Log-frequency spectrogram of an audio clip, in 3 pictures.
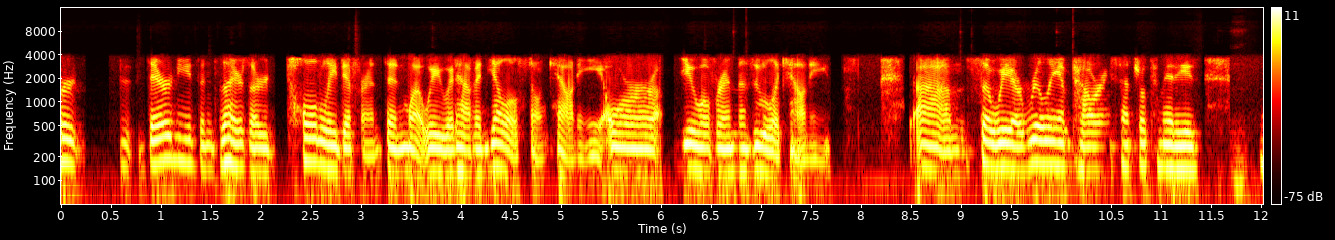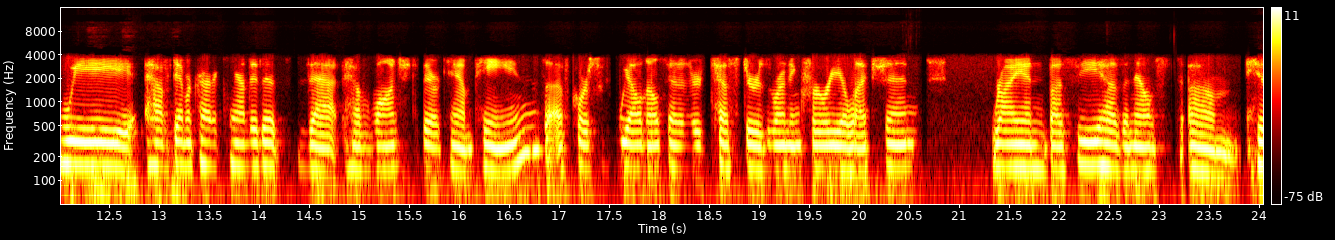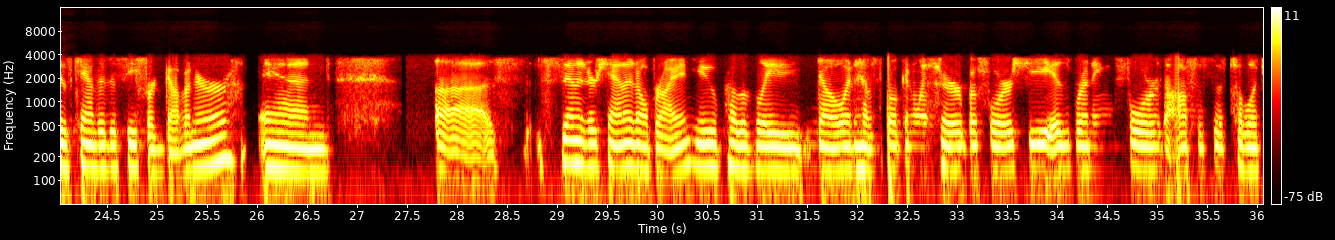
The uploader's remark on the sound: We had open phones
